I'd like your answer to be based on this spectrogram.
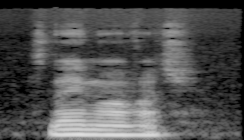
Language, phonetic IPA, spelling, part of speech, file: Polish, [zdɛjˈmɔvat͡ɕ], zdejmować, verb, LL-Q809 (pol)-zdejmować.wav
